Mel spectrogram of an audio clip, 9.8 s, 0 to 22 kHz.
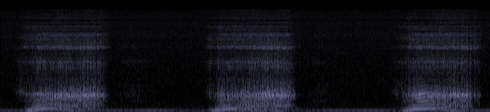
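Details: Sleep snoring recorded for ASMR: three low, rattling inspiratory snores, about 17 a minute, with quiet exhalations between; ordinary snoring in a sleeper who later woke up.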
